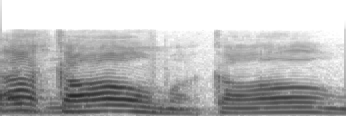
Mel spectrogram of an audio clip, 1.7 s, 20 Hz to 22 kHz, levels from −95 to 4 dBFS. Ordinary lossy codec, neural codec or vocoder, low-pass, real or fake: none; none; none; real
